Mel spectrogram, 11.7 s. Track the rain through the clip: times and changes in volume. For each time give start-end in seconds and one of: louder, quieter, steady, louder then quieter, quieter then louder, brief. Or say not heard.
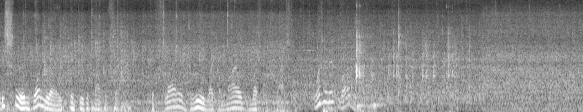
0.0-11.6 steady.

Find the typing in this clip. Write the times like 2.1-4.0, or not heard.
0.1-2.6, 6.5-9.1.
